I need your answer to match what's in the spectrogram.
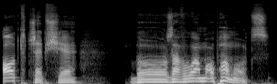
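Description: A man's voice: mid-range voice, wildly swooping pitch, very slow, dark tone, dry recording, studio quality, pitched above the performer's own voice, full character voice. A man voicing a young woman in a storybook reading, her lines cried out and pleading. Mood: frightened pleading. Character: young woman, frightened then admiring.

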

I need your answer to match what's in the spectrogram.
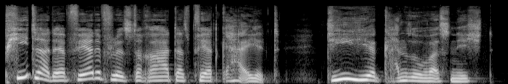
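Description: A woman's voice: on the low side, lively intonation, measured pace, darkish tone, no room sound, clean studio sound. A woman reading a children's audiobook, voicing a jealous, sulky girl who cuts in snippily. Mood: snippy.

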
